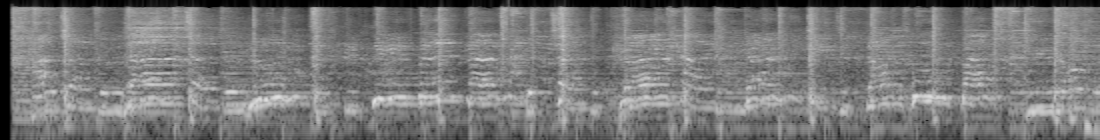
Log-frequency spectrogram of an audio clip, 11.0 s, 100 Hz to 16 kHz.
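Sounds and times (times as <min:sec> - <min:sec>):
guitar: 0:00.1 - 0:11.0
person singing: 0:00.2 - 0:11.0.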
